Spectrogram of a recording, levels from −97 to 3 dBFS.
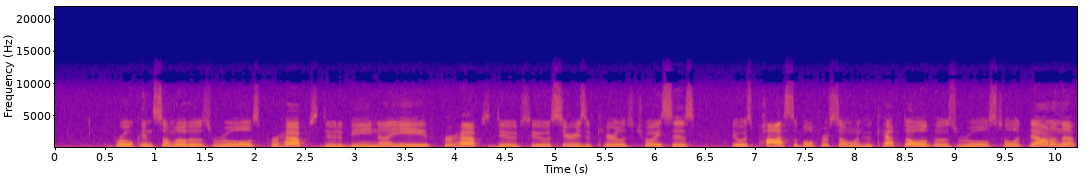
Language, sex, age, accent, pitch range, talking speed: English, male, 40-59, American, 130-185 Hz, 200 wpm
